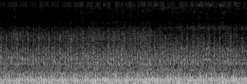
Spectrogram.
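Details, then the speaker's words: Evinrude 88 SPL V4 outboard that squeaked and ticked at idle and when cranking after a powerhead replacement, now with new head gaskets, bolt holes cleaned and bolts torqued to spec (one was under 15 of 20 ft-lb): smooth, even idle burble, no ticking. "Cleaned out all the bolt holes, made sure the heads were good and the block torqued to specs with new gaskets."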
